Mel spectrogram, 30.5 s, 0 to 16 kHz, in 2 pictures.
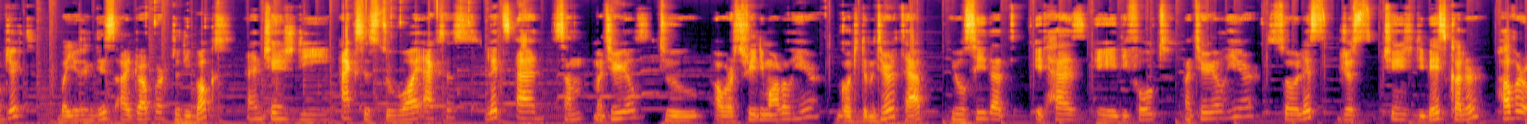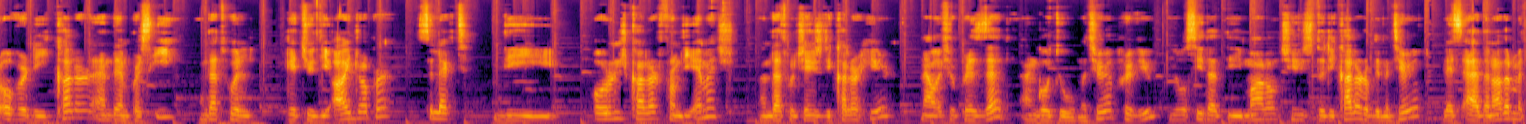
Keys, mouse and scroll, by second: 1.8-3.8 middle drag, 3.8 click, 4.5 click, 4.8-7.3 middle drag, 8.2 click, 9.3 middle click, 12.6-14.9 middle drag, 17.1 e, 24.2-25.1 middle drag, 25.1 z, 26.9-29.5 middle drag, 29.5 alt+a.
